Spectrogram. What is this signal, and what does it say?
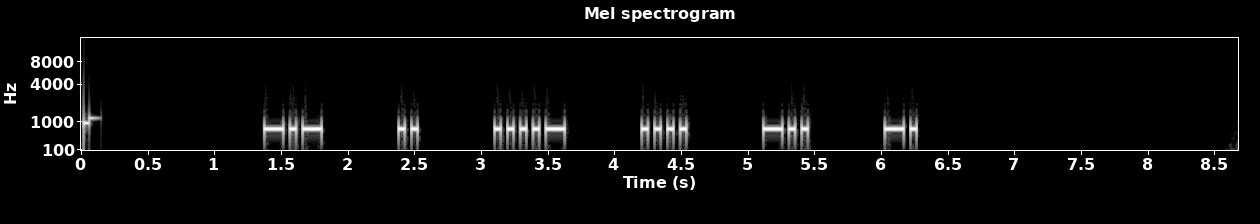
Morse code, heard as a keyed tone, about 25 wpm, spaced as for 12 wpm, 700 Hz. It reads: KI4HDN
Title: USA Call Signs - 6 Characters - 4x Character Spacing - 25wpm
